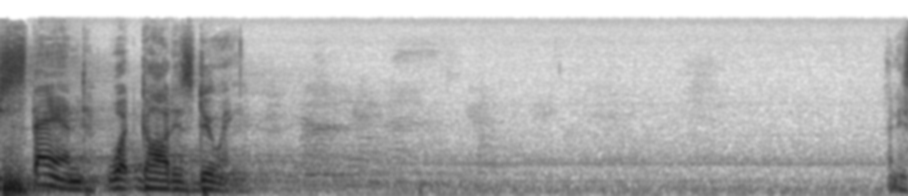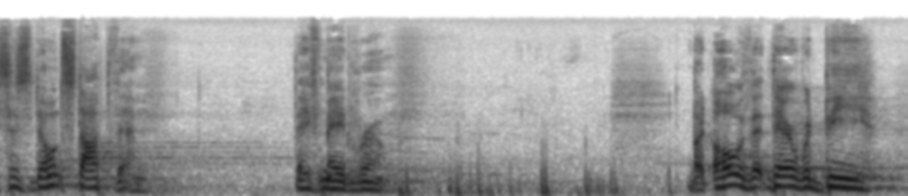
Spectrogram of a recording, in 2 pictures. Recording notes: preaching at Gold Street Garden Church for the Selfless Conference 2020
